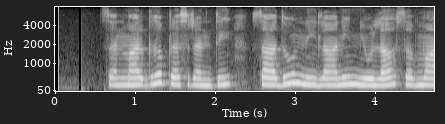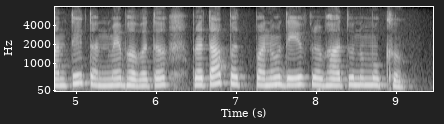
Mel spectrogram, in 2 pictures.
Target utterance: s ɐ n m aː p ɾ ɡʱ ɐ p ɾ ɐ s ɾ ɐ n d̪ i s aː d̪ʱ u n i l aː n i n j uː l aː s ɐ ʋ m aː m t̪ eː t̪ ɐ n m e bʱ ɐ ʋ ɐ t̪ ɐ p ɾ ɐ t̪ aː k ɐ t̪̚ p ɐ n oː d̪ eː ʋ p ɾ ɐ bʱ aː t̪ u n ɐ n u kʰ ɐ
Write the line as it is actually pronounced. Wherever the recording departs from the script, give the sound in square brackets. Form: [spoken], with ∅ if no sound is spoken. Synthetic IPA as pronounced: s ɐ n m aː [∅] ɾ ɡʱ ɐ p ɾ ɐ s ɾ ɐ n [t̪] i s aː d̪ʱ u n i l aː n i n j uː l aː s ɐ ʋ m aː [n] t̪ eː t̪ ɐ n m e bʱ ɐ ʋ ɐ t̪ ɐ p ɾ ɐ t̪ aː [p] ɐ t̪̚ p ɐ n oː d̪ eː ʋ p ɾ ɐ bʱ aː t̪ u n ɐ [m] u kʰ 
